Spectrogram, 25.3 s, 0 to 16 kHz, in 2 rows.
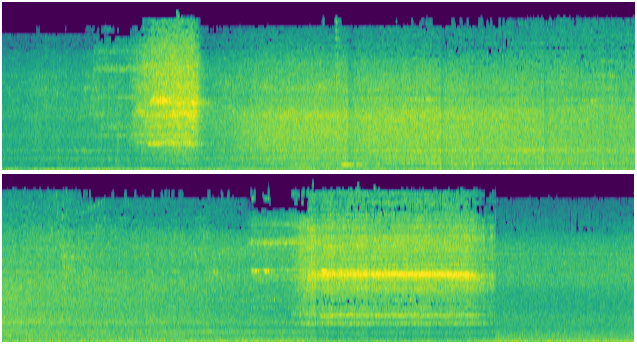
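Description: A train hauled by the JNR Class EF58 electric locomotive EF58 157 rolls past, its wheels rumbling steadily on the rails. The wheels squeal high twice, briefly about three seconds in and for about four seconds later on.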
